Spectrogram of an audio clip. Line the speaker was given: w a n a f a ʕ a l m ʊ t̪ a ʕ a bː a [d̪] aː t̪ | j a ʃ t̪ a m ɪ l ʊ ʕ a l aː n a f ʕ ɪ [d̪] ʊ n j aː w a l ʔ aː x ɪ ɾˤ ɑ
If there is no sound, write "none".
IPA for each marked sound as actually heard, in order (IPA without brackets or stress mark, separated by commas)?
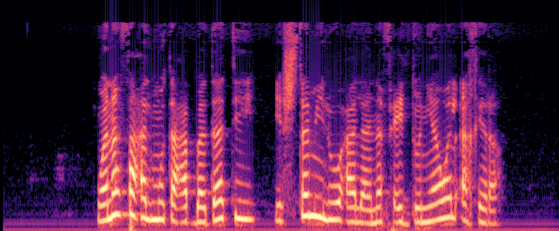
d̪, d̪ː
